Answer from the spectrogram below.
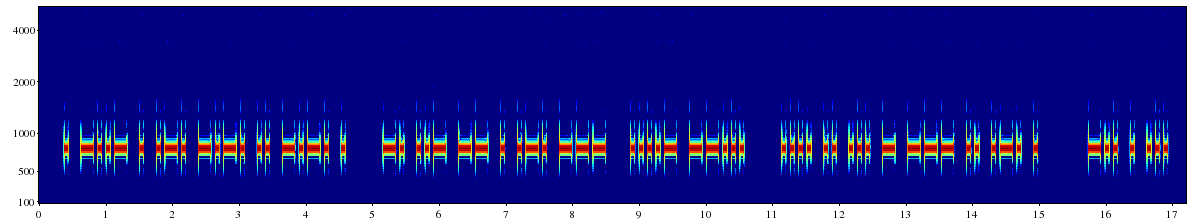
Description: Morse code, heard as a keyed tone, about 19 wpm, 800 Hz. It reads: EXERCICE NUMERO 47 HISTOIRE DES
